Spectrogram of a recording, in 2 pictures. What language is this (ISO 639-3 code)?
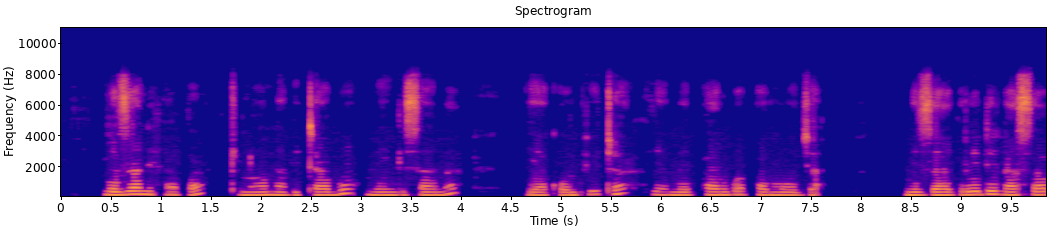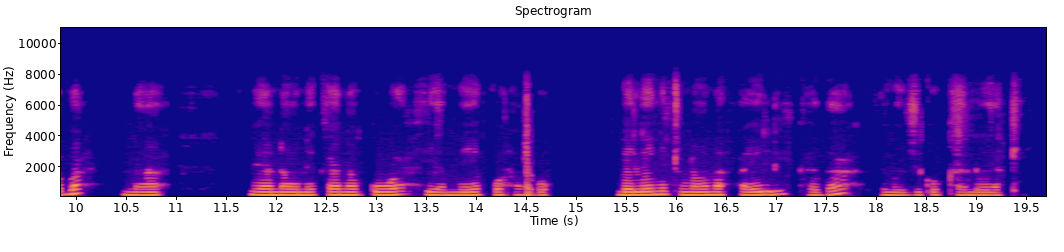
swa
